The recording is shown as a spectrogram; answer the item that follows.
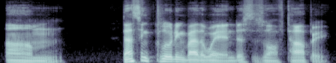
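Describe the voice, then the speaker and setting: A man's voice: sits low, lively intonation, normal speed, vocal fry, a bit bright, no room sound, clean studio sound. A man hosting a political talk podcast, speaking casually and sarcastically, with lots of fillers and restarts. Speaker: podcast host.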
